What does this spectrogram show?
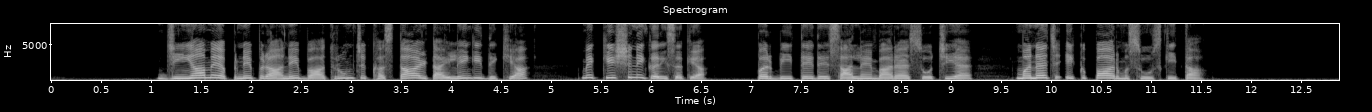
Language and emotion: Dogri, sad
